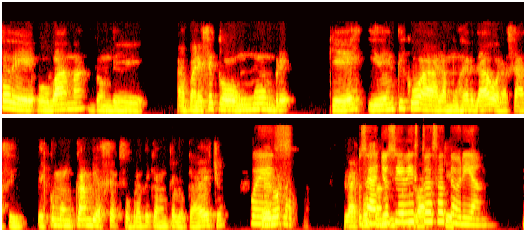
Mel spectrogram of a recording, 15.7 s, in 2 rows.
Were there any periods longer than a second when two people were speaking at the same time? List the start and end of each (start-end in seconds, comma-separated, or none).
13.2-14.7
